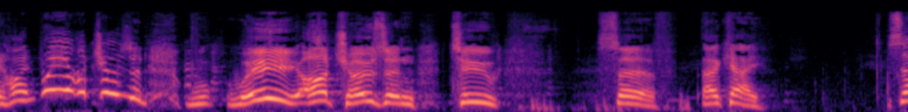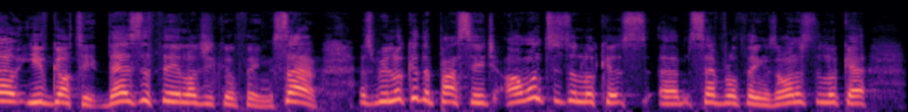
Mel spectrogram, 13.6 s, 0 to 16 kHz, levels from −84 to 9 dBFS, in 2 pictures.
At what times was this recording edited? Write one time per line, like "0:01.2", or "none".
none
